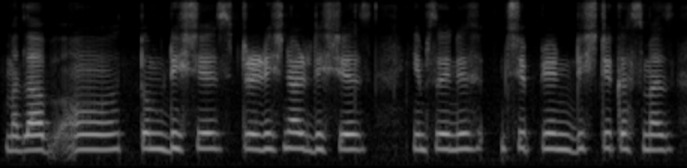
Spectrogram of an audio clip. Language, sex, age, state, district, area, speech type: Kashmiri, female, 30-45, Jammu and Kashmir, Shopian, rural, spontaneous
